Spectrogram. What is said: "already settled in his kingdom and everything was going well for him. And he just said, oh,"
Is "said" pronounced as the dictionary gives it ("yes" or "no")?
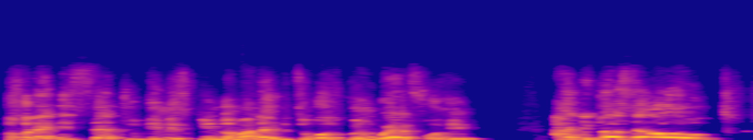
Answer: no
